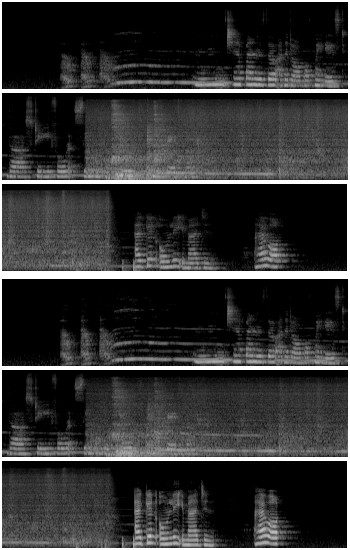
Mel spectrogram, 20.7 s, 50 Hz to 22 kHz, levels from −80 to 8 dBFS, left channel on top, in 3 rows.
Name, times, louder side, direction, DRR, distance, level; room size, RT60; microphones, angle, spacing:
sound 1, 1.2-9.2 9.8-17.9, right 2 dB, 40° right, 0.8 m, -41 dB
voice 1, 3.8-6.7 7.0-10.8, equal, 5° left, 3 dB, 0.8 m, -32 dB
sound 2, 8.6-16.0, left 2 dB, 60° left, 1.2 m, -34 dB
voice 2, 16.5-18.1 18.9-19.4, right 8 dB, 70° right, 14 dB, 0.3 m, -24 dB
7.7 x 6.1 x 2.3 m, 0.69 s
head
